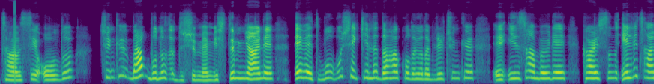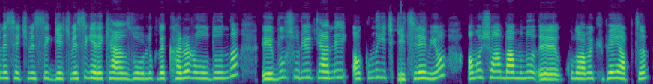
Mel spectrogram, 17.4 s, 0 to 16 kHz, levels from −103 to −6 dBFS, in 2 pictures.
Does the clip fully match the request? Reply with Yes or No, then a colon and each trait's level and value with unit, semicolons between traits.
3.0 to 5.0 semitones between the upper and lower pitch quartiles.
No: narrow, 2.5 semitones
